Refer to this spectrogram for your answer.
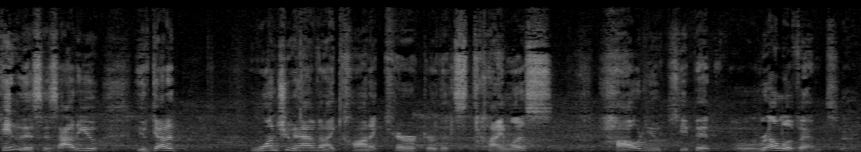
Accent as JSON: {"language": "English", "town": "Pittsburgh", "region": "Pennsylvania", "country": "United States", "accent": "Pittsburgh", "said": "You're also getting my Pittsburgh accent in there, which is just blurs everything together into one word."}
